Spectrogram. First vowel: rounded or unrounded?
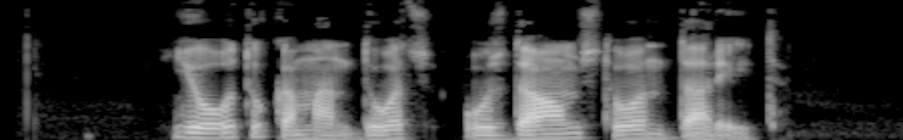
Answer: rounded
